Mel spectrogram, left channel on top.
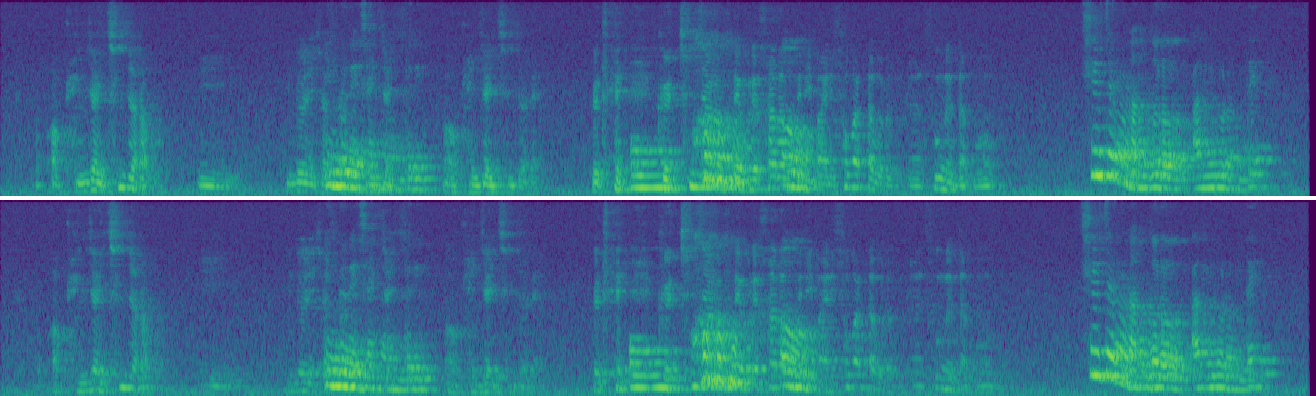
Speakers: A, on the left; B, on the right.
A: 어, 굉장히 친절하고 이 인도네시아
B: 인도네시아
A: 사람들 굉장히
B: 사람들이.
A: 친- 어, 굉장히 친절해. 근데
B: 오.
A: <laughs> 그 친절함
B: <laughs>
A: 때문에 사람들이
B: 어.
A: 많이 속았다고 그러거든. 속는다고.
B: 실제로는 안 그러 안 그런데.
